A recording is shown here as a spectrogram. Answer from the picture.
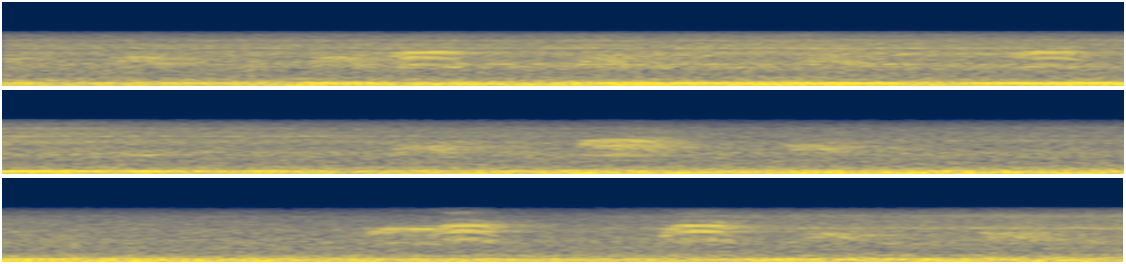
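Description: Birds giving short calls now and then, with several close together about ten seconds in, over a steady low hum.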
